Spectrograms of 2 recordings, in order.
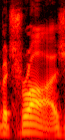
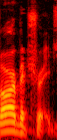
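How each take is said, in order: First: The word has a French-style pronunciation. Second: The word has a plain English pronunciation.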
